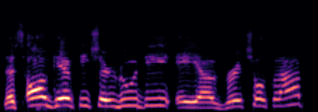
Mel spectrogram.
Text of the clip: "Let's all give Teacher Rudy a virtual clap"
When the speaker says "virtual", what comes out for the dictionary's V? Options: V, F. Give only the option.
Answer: V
